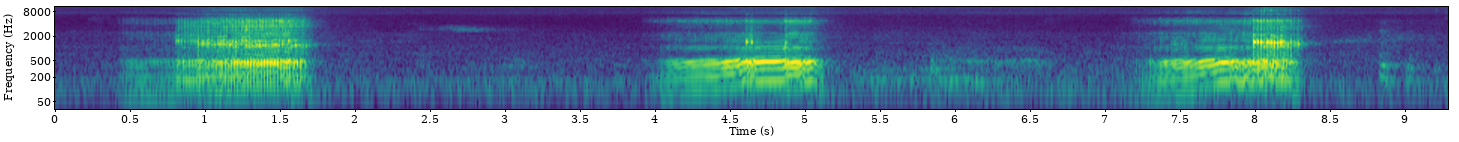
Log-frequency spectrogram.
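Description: Three loud, rough, fluttering snores on the breath in, about 18 a minute, with quiet pauses between; ordinary snoring.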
